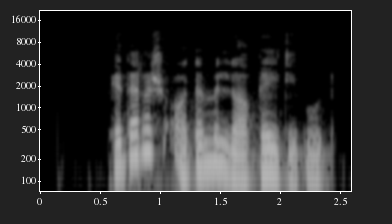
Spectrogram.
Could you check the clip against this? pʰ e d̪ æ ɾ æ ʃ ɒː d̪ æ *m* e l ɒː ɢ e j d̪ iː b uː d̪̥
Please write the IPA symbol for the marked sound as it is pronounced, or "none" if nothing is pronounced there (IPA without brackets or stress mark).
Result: m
